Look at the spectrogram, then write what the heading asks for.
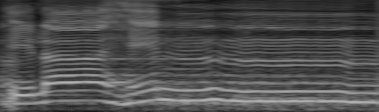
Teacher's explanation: نون کے اوپر تشدید ہے اور سین والا سیٹی والا ہے تو ناس سیٹی ہوگا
